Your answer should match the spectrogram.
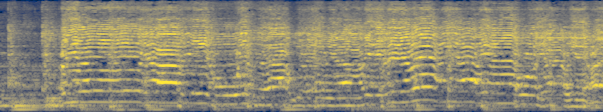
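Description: Novelty pop record playing on a turntable: a wordless vocal line wavers up and down in pitch over guitar and bass backing.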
